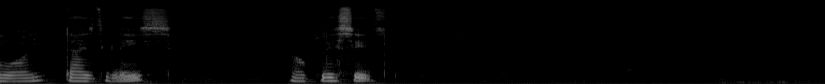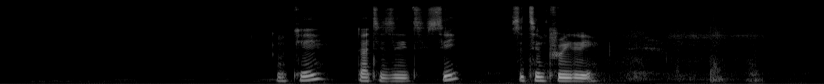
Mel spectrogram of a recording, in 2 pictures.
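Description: Cloth rustles softly as hands handle and smooth it.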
